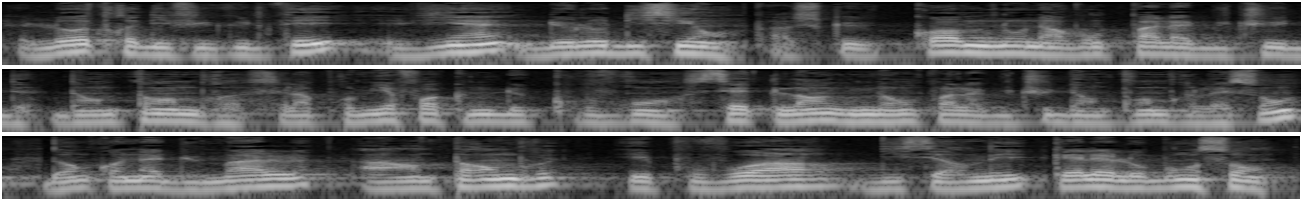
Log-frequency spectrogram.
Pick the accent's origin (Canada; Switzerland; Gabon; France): Gabon; je viens de la République euh, gabonaise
